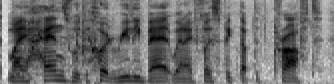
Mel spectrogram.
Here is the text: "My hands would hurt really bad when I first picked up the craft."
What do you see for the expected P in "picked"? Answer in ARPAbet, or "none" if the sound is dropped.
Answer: P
